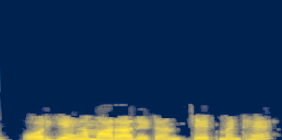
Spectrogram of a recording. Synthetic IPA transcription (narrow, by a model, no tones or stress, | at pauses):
ɔːɾjeɦɐmaːɾaɾɪʈəɾnsʈeːʈmɛ̃ɳʈɦɛː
